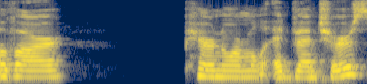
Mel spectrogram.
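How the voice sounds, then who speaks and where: This woman has an American accent and a medium pitch. She talks at a fairly slow pace. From US South, Appalachia. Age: 60s. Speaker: channel host, psychic and tarot reader. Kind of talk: casual introductory vlog monologue. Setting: home office.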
